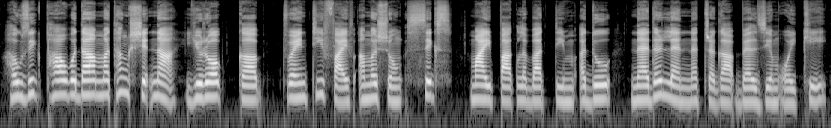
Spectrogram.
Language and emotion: Manipuri, neutral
